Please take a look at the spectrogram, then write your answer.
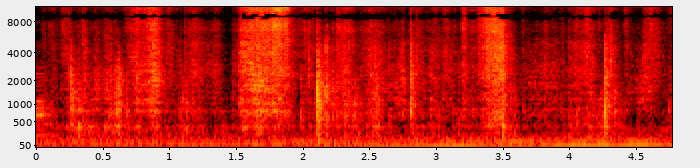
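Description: A Volkswagen Golf Mk2 part sanded by hand with 600-grit sandpaper, producing soft, irregular rubbing and rasping strokes up close, fairly quiet, with faint background hum.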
